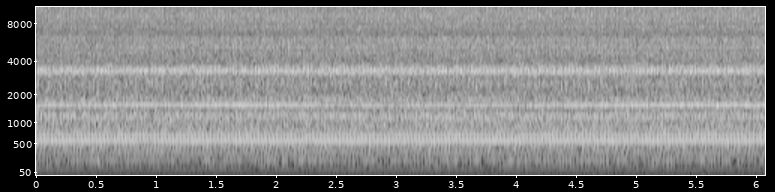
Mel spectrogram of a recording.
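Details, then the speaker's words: Echo PB250LN handheld blower, warm, that bogged at full throttle at operating temperature, after replacing air filter, fuel filter and spark plug: steady high-pitched two-stroke scream at full throttle without sagging or bogging, running clean. "but after doing the air filter the fuel filter and the spark plug I have alleviated my problem I actually ran it for about 10 minutes just to make sure before I recorded that"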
